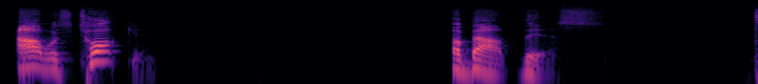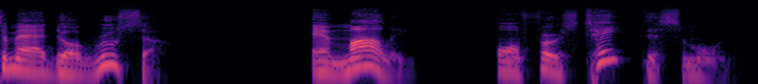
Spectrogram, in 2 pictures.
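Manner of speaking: ordinary delivery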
